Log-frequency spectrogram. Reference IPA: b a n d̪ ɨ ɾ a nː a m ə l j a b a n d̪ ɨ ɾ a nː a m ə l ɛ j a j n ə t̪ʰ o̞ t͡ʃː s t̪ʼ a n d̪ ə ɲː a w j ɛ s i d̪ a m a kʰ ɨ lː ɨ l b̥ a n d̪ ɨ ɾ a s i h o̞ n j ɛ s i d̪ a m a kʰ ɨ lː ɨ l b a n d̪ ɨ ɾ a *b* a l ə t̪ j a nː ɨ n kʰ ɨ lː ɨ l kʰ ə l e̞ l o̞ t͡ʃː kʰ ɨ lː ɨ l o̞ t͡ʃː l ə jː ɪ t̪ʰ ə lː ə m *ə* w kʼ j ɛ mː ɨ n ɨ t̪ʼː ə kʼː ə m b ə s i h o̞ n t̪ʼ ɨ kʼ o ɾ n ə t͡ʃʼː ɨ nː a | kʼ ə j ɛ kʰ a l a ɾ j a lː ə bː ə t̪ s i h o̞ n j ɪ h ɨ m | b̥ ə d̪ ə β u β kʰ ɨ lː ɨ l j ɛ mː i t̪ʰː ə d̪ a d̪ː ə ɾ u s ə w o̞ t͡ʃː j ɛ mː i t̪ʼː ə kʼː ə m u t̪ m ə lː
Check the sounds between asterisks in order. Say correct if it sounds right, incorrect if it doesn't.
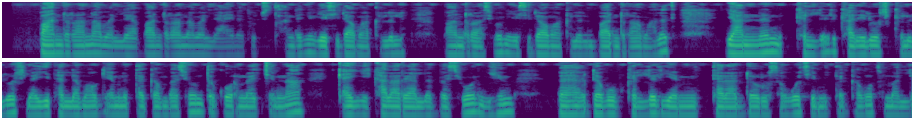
incorrect, incorrect

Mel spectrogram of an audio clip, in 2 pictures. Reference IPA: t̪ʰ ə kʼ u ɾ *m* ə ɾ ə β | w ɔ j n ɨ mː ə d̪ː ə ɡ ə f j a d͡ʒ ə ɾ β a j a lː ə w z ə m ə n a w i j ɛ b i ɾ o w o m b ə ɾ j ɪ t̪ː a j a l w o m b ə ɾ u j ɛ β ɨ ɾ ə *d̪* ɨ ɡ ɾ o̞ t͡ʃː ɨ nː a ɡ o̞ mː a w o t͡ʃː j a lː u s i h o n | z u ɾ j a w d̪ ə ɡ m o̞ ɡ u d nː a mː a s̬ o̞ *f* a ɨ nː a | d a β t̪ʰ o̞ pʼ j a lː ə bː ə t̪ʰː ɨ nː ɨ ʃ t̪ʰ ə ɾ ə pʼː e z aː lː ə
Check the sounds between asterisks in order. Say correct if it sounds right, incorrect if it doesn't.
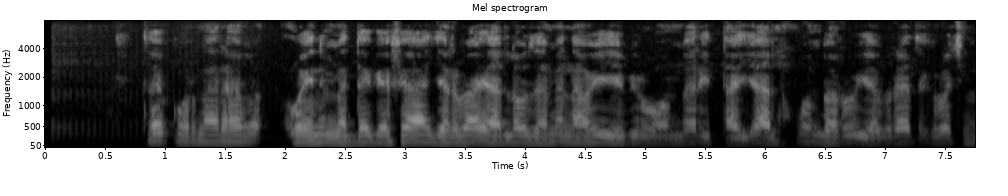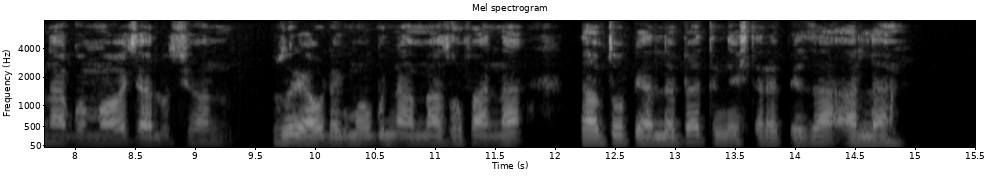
correct, incorrect, correct

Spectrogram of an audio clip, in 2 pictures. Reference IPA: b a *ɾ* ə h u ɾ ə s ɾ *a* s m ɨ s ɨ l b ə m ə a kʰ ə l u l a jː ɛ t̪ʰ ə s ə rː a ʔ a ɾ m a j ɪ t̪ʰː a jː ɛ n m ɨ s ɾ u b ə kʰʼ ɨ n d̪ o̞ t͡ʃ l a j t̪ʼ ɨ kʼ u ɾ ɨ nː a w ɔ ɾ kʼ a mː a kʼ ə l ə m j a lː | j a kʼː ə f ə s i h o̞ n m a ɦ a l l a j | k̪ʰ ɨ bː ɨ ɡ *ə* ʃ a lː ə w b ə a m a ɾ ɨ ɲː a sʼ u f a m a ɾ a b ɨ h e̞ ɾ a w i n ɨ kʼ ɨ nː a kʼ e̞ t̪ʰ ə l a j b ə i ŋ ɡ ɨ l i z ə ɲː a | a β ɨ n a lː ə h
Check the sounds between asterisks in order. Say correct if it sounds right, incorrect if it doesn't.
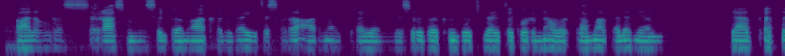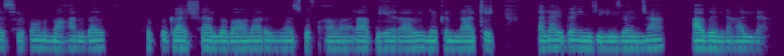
incorrect, correct, incorrect

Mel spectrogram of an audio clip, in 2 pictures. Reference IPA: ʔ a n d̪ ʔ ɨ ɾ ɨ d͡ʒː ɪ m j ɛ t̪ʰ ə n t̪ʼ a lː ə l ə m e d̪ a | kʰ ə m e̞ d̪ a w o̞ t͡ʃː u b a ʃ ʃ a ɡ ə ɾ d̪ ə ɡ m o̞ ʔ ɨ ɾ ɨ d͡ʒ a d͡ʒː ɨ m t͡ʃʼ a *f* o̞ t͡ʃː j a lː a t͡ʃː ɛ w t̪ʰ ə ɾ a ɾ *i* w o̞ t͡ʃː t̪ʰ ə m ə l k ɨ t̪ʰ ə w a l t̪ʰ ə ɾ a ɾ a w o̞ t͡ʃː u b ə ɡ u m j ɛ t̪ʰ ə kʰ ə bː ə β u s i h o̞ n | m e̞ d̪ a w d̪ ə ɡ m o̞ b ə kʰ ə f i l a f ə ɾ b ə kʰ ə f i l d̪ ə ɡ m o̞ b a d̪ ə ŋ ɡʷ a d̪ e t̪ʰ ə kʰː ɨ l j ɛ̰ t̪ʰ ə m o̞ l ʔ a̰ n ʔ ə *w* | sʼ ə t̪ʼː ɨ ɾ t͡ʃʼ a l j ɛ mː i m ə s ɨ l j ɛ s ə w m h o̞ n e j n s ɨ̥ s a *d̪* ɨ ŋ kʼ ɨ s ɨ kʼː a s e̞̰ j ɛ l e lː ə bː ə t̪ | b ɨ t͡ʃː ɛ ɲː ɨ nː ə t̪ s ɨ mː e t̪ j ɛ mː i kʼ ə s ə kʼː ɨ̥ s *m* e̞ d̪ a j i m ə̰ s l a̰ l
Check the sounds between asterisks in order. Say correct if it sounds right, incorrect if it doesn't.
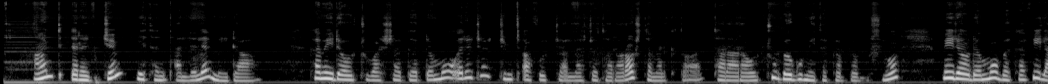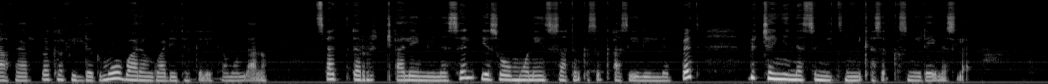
correct, incorrect, correct, incorrect, correct

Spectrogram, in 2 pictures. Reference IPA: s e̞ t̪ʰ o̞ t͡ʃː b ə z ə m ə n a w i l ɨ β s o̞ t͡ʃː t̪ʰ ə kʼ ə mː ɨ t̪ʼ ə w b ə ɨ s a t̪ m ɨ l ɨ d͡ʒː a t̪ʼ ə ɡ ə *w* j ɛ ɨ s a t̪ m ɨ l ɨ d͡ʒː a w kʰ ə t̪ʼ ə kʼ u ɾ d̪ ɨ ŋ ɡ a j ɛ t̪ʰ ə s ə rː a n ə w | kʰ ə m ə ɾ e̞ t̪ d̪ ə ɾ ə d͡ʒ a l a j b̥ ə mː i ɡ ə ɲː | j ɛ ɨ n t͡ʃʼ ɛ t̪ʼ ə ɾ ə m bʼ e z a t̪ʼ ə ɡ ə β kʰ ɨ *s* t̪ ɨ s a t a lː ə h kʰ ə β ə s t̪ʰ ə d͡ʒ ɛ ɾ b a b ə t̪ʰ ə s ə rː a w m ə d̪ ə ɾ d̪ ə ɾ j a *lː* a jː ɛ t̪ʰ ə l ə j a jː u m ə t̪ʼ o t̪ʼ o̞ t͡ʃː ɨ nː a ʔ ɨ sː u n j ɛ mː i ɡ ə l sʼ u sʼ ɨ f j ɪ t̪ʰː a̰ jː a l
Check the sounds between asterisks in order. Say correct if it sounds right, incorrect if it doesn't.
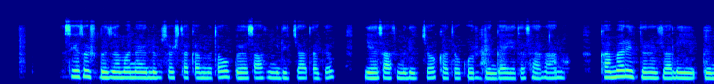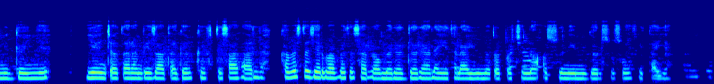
incorrect, incorrect, incorrect

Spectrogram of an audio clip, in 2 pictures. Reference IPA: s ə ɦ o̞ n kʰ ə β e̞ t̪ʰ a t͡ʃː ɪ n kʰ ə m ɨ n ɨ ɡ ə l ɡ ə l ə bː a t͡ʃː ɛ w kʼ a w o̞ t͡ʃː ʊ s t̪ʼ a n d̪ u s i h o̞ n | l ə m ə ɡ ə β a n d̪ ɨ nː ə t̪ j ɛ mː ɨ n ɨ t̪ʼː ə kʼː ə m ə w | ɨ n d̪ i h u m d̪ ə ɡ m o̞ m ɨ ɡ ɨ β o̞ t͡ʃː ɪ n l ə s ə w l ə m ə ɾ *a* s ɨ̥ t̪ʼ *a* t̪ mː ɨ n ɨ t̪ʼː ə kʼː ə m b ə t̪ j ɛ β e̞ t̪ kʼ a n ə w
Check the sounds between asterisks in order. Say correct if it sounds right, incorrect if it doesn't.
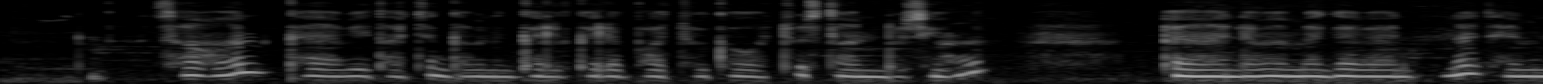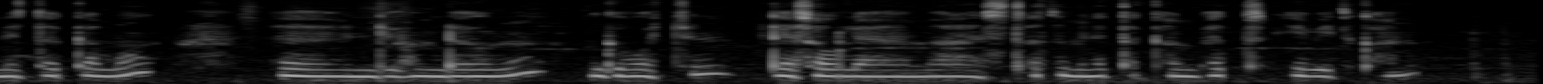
correct, incorrect

